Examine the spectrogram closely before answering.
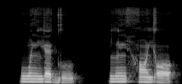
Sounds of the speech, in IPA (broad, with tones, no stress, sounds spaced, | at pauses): w ĩ˦ j ɛ˦˨ ɡ u˨ | l ĩ˦ h ɔ̃˧ j ɔ˨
